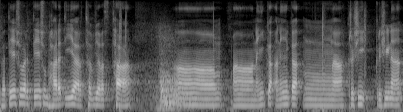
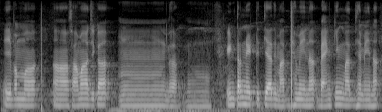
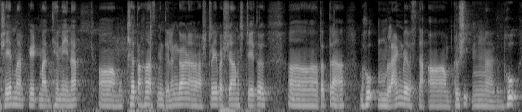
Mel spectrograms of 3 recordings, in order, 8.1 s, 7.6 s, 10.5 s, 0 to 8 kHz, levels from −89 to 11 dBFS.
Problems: constant background noise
